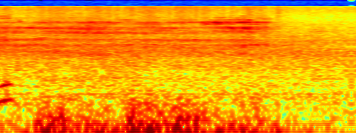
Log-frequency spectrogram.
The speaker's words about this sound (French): Je suis devant la rade de Brest, il y a des mouettes, il y a des voitures aussi.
